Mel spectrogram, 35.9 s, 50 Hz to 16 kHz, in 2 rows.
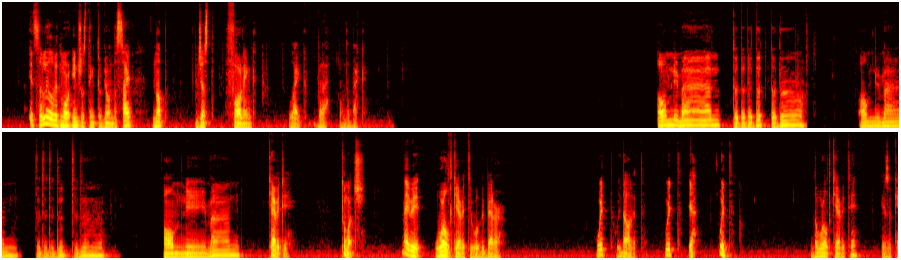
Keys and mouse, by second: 1.7-13.6 alt+drag, 15.8 ctrl+space.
